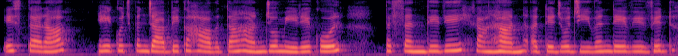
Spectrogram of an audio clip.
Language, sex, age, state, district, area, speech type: Punjabi, female, 18-30, Punjab, Amritsar, urban, spontaneous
